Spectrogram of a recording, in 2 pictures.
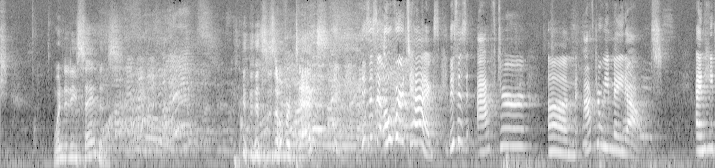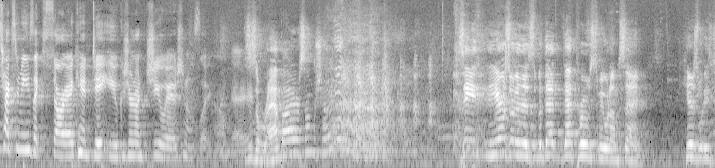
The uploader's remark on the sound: LIVE From Zanies in Nashville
